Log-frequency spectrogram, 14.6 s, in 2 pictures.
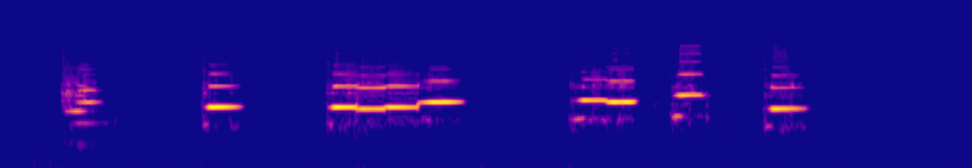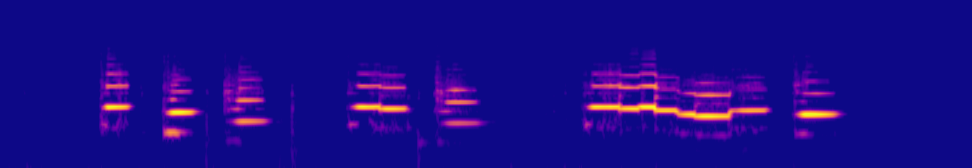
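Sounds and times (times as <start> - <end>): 
alto saxophone: 1.5 - 3.6, 4.3 - 6.1, 8.0 - 11.0, 11.6 - 13.7.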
